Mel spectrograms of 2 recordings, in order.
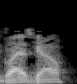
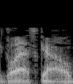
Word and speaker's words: Glasgow: That's kind of what some people are calling it in Glasgow. Is that how you pronounce it, Glasgow? Some people say Glasgow, but Glasgow.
